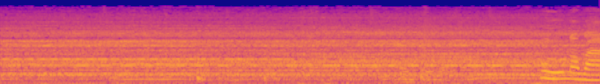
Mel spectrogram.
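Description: Electric meat grinder running steadily under load, its motor and auger pushing a thick paste through the plate, giving a constant hum with several steady pitched tones. A voice starts near the end.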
